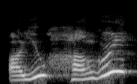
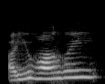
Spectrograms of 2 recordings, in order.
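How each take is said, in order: First: The pitch rises in a strongly exaggerated way. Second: The pitch moves only slightly, as in normal speech. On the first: The speaker calls it right. "when you exaggerate" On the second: The speaker calls it wrong. "if you do it naturally"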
